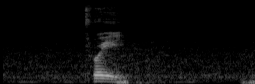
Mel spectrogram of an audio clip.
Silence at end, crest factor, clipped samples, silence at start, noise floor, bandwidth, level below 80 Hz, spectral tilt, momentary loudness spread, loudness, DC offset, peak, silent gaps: 0 s; 20 dB; under 0.1%; 0.85 s; -58 dBFS; 16.5 kHz; -62 dBFS; -5.5 dB/octave; 27 LU; -32 LUFS; under 0.1%; -18 dBFS; none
